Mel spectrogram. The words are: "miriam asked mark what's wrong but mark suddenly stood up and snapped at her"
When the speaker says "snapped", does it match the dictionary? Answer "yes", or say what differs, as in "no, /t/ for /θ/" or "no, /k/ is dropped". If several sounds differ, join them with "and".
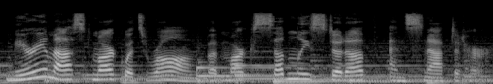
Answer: yes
